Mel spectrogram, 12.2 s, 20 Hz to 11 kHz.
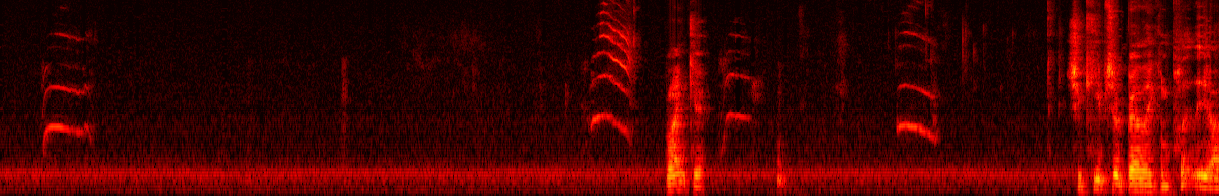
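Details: Morning visit with Shelby, an abandoned mother cat of about two years now in rescue care at Purrfect Pals, 19 September 2017: four separate arching meows spaced several seconds apart, with bursts of human speech and a steady room hum.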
